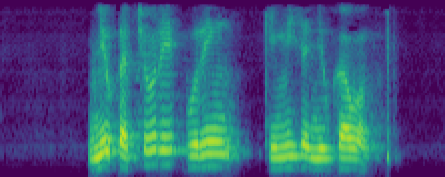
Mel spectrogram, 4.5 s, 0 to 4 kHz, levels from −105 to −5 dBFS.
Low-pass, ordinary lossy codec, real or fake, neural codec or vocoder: 3.6 kHz; MP3, 24 kbps; fake; autoencoder, 48 kHz, 32 numbers a frame, DAC-VAE, trained on Japanese speech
